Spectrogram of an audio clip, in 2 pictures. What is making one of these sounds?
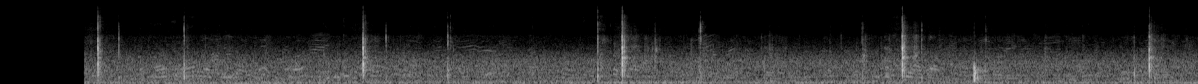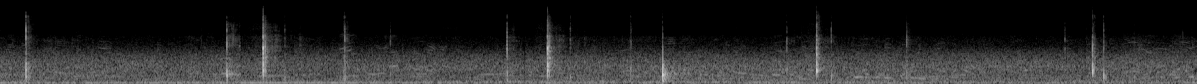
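A softball smacks into a leather glove again and again.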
